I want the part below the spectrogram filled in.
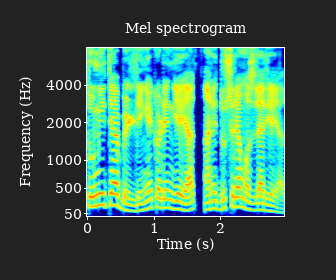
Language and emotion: Goan Konkani, neutral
